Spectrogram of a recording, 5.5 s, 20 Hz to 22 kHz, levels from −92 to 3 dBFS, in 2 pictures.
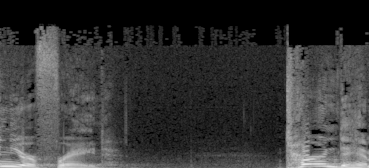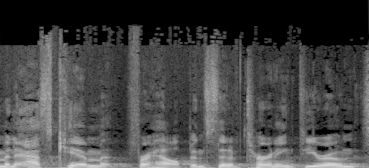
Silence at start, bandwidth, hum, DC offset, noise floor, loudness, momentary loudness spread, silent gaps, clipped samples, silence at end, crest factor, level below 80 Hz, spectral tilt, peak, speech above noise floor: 0 s; 19 kHz; none; under 0.1%; -55 dBFS; -18 LUFS; 7 LU; none; under 0.1%; 0 s; 16 dB; -36 dBFS; -5 dB/octave; -2 dBFS; 37 dB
